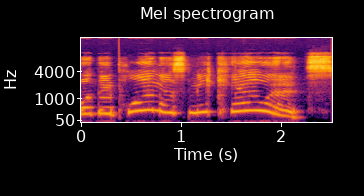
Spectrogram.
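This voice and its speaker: A squeaky put-on character voice at an extremely high pitch comes at a fairly slow pace. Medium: read story.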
